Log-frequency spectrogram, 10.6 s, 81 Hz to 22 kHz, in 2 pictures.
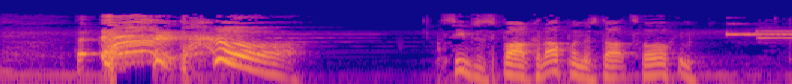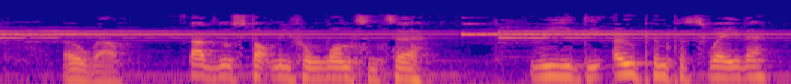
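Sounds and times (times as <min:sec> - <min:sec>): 
tickly cough: 0:00.5 - 0:01.9
speech: 0:01.4 - 0:02.0, 0:02.9 - 0:04.8, 0:05.7 - 0:10.5.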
